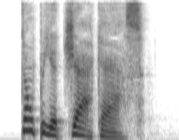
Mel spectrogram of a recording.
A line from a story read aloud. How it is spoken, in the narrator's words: Alice snapped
